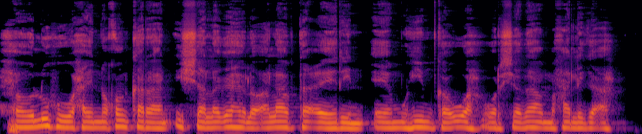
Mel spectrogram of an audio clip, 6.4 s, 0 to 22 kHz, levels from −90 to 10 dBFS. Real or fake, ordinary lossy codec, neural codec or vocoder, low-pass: real; none; none; none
